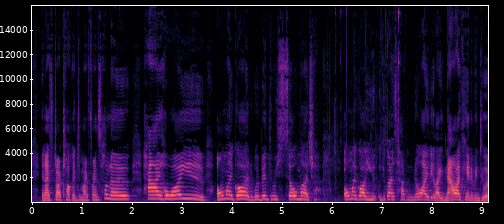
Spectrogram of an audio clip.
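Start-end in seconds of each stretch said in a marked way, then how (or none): 1.4-8.1 put-on, made-up British English accent. Retelling talking to friends with a sudden British accent, in a British accent. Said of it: "all of a sudden I get that British accent".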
